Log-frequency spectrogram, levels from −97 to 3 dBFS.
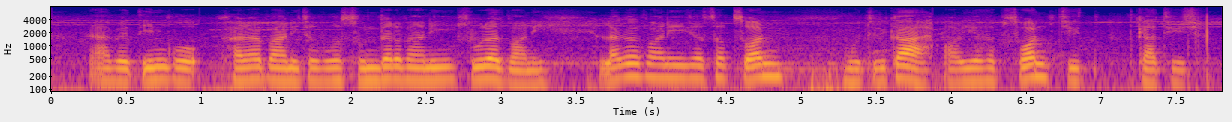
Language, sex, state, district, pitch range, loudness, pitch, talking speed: Angika, male, Bihar, Samastipur, 145-165 Hz, -24 LUFS, 155 Hz, 175 wpm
